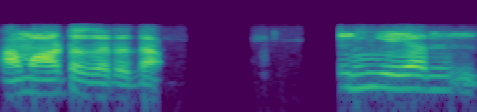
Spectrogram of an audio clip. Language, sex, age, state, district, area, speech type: Tamil, male, 30-45, Tamil Nadu, Cuddalore, rural, conversation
